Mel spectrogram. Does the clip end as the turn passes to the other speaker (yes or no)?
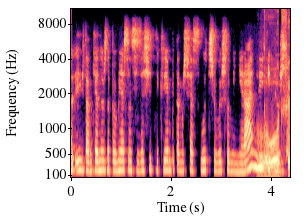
yes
